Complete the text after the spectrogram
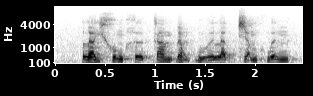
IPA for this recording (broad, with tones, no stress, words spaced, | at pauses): la˧jxo˧ŋ həː˧˩ka˨˦mɗa̰˧˨m ɓu˧˩ə̯la˨˩t̚ t͡ɕa̰˧˥mhwə˧n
